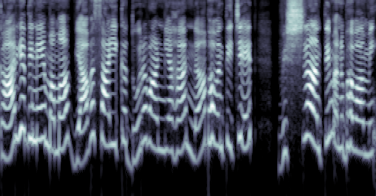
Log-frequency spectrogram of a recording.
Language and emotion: Sanskrit, happy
